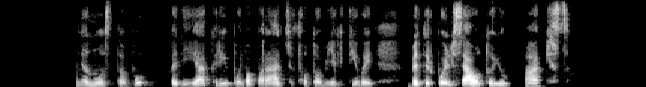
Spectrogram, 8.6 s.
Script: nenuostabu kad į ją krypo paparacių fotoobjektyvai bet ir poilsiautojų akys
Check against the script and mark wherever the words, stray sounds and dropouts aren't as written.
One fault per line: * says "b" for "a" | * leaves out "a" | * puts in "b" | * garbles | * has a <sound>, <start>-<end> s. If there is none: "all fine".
all fine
